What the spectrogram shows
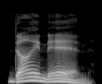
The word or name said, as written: dine-in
